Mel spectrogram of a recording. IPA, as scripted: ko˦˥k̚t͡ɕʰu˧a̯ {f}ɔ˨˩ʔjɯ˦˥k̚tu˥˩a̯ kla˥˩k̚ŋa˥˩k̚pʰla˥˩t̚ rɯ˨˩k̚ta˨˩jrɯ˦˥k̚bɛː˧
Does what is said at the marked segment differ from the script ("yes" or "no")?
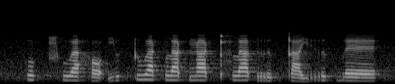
yes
